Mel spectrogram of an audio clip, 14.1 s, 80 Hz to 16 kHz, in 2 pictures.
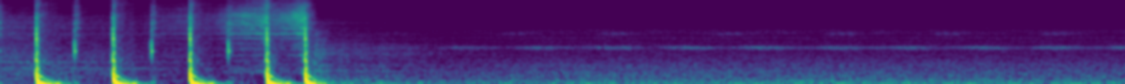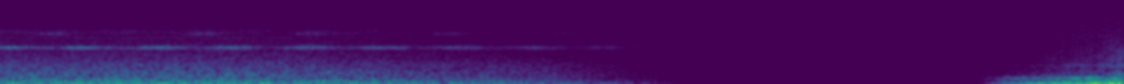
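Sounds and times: crickets chirping: 0:02.5 - 0:11.3
low hum: 0:13.2 - 0:14.0.

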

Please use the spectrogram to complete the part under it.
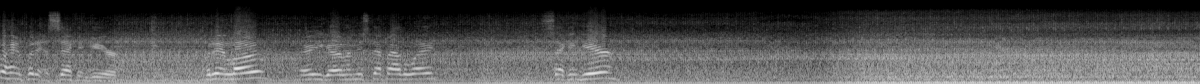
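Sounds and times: tractor diesel engine running: 0:00.0 - 0:12.0.

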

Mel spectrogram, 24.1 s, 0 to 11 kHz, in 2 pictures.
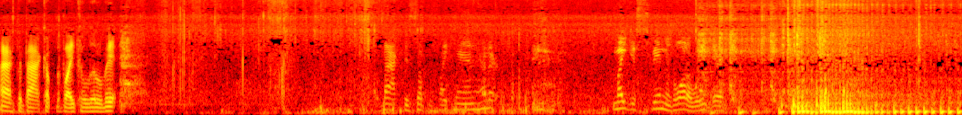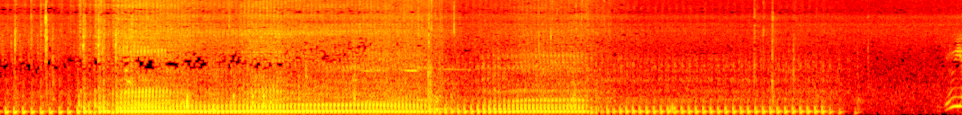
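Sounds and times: atv engine revving under load: 0:08.7 - 0:22.6.

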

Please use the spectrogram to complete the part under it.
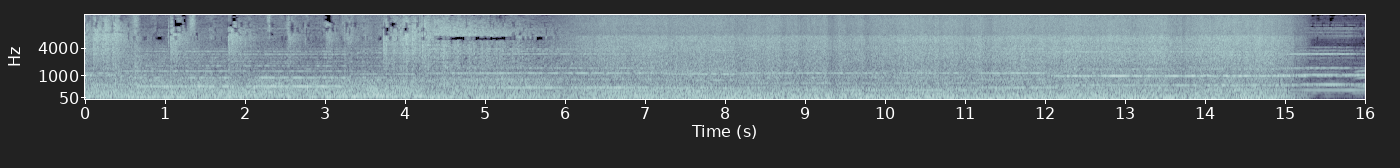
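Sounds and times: waterfall rushing: 0:00.0 - 0:15.3
faint musical tones: 0:00.0 - 0:16.0.

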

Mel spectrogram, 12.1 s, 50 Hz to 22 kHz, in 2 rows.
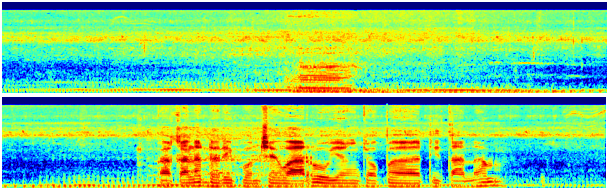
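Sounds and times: vehicle engine humming: 0:00.0 - 0:12.0
man's voice: 0:07.6 - 0:11.1.

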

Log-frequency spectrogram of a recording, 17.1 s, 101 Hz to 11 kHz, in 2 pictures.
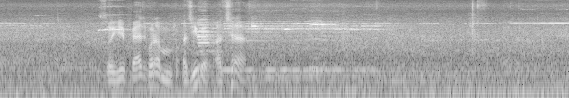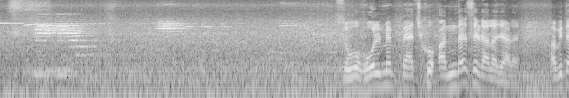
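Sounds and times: road traffic noise: 0:00.0 - 0:17.0
vehicle horn tooting: 0:02.9 - 0:05.9, 0:07.8 - 0:10.2.

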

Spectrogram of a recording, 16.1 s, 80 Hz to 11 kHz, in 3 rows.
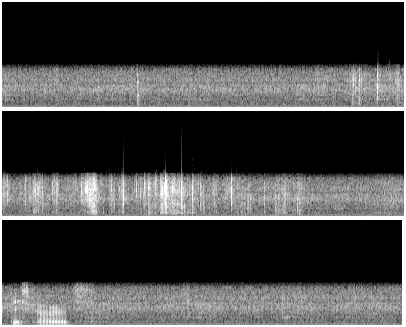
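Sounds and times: steady low hum: 0:00.0 - 0:16.0
foil wrapper tearing and crinkling: 0:04.6 - 0:09.4.

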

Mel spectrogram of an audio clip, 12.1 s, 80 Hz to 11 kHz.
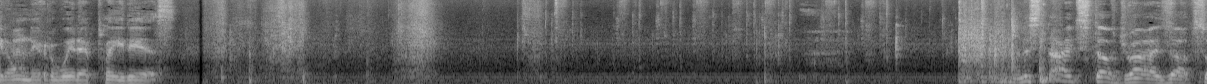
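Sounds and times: spray bottle squirting: 0:05.2 - 0:09.0.

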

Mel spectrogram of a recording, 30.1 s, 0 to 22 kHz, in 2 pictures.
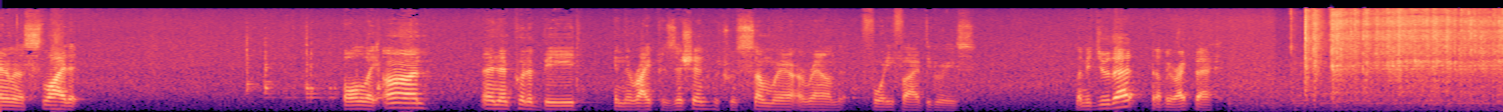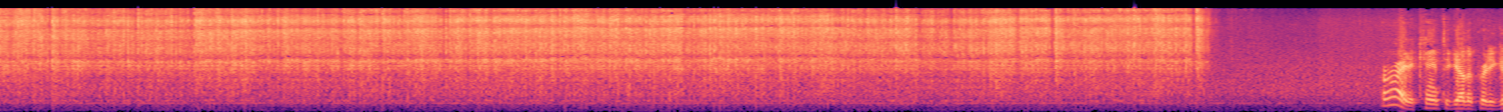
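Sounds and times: faint steady hum: 0:00.0 - 0:30.0
welding arc crackling: 0:12.8 - 0:27.4.

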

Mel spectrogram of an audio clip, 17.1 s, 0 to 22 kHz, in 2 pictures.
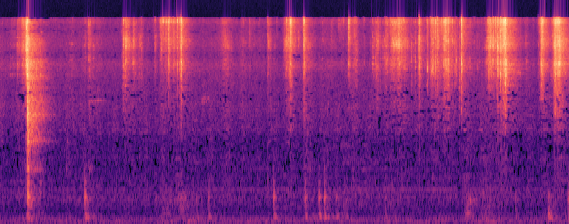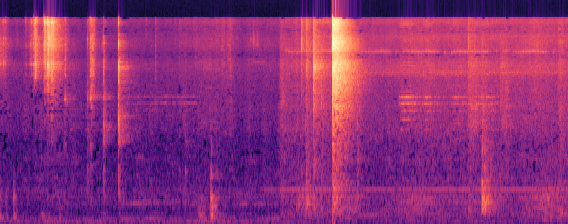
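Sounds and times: knife chopping on wooden board: 0:00.3 - 0:01.4
gas burner lighting burst: 0:12.8 - 0:14.3.

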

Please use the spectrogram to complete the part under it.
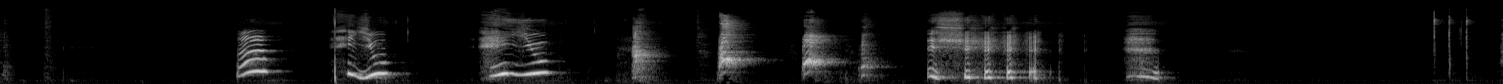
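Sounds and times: puppy barking in short yaps: 0:06.3 - 0:08.9.

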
